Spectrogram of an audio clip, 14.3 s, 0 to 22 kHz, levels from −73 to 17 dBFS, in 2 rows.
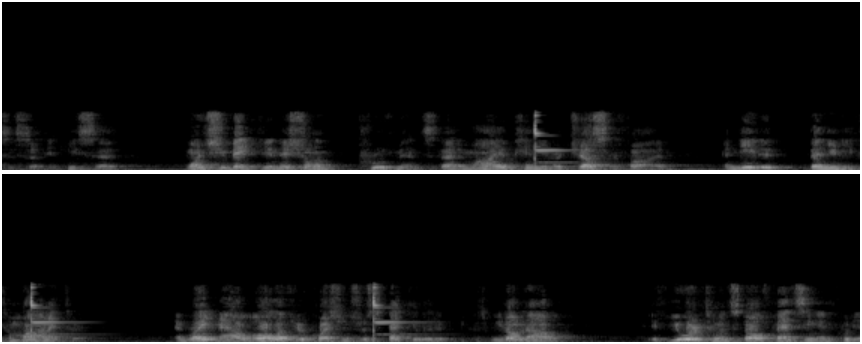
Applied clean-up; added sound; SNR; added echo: none; Tap; 6 dB; reverberation time 0.3 s.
